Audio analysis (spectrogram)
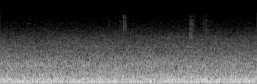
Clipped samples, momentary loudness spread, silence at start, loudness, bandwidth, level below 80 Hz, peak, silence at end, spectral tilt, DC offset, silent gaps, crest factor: under 0.1%; 1 LU; 0 s; -15 LUFS; 8.2 kHz; -28 dBFS; -2 dBFS; 0 s; -9.5 dB/octave; under 0.1%; none; 12 dB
